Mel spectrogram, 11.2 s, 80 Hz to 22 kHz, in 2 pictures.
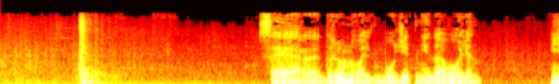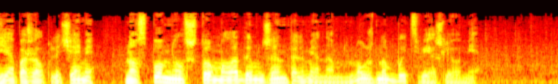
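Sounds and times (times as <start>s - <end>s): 
outdoor street noise hum: 0.0s - 11.1s
cab door opening: 0.6s - 1.7s
speech: 2.7s - 4.9s, 5.5s - 10.5s.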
